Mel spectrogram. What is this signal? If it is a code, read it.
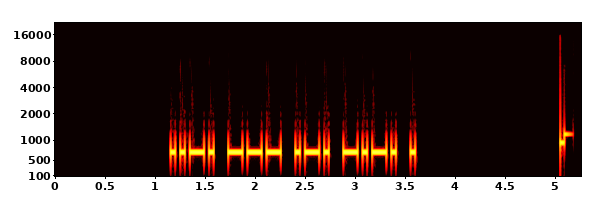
Morse code, heard as a keyed tone, about 25 wpm, 700 Hz. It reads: FORCE
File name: 5 Letter Words - First 3 Letters Given - 25wpm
